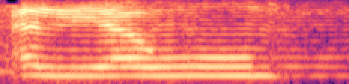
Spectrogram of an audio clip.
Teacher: لأن فيها حرف لين وهو الياء، ياء ساكنة قبلها مفتوح. نحن نعلم جميعا أن حروف اللين هي الواو والياء المفتوح ما قبلهما، الواو والياء الساكنتان المفتوح ما قبلهما. · Term: لين عارض للسكون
